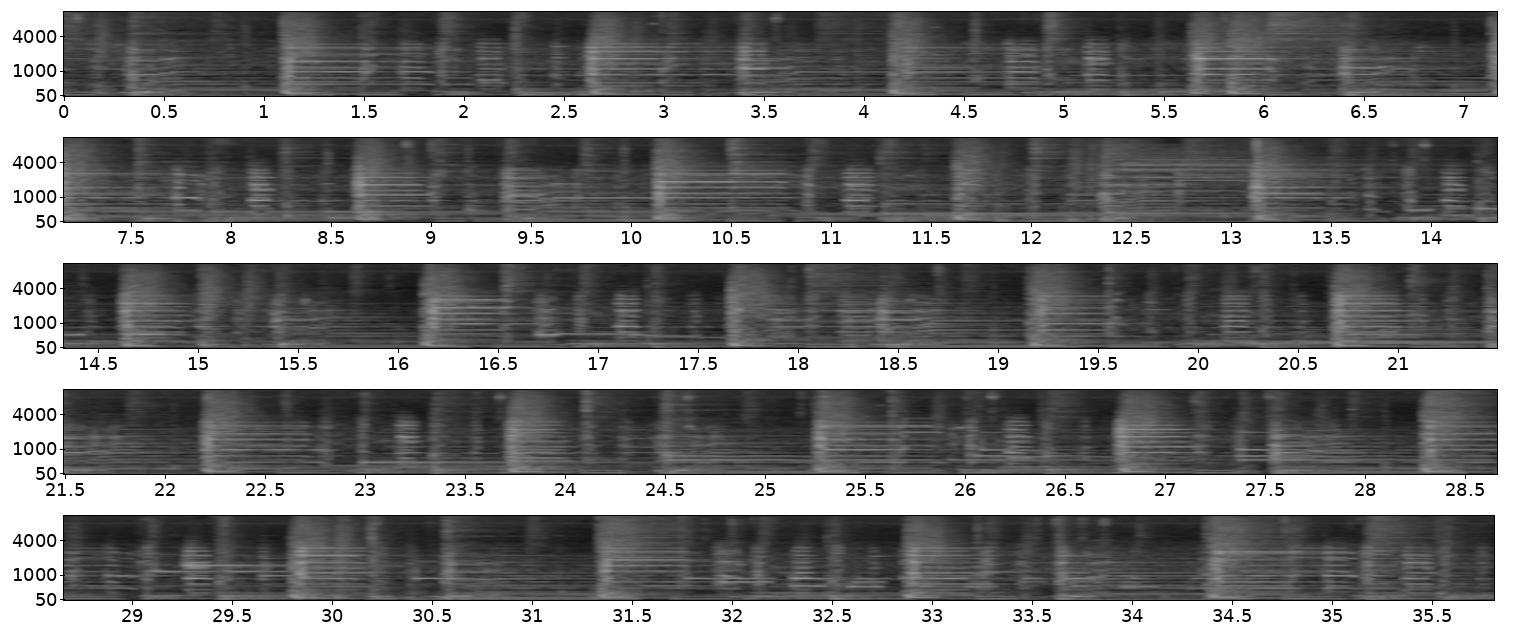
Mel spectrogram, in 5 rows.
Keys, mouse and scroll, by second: 3.4 click, 5.6 click, 8.7 click, 12.5 click, 13.8 click, 18.0 click, 20.2 click, 23.6 click, 24.5 click, 25.2 click, 26.0 click, 27.4 click, 30.1 click, 31.9 click, 33.6 click, 33.8 click.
